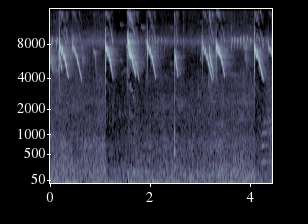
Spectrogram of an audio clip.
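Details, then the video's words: Oriental white-eye female in breeding condition, used to urge silent males to sing, giving sharp high downslurred chirps singly and in pairs, with soft background noise. "suara pleci betina birahi"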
